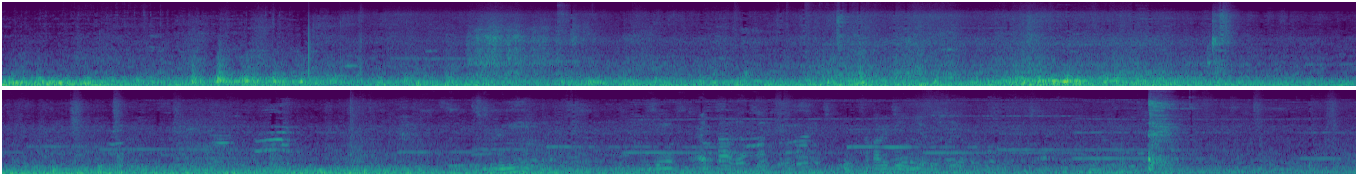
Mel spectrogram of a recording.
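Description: A train rumbles steadily along the rails, slowly quietening.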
